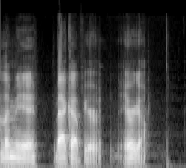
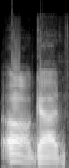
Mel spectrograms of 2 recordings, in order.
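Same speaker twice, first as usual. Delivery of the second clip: ordinary delivery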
